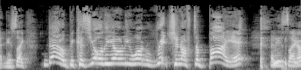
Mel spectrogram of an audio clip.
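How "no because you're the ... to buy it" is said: high, cheeky child imitation; mock street kid. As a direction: answer back like a little urchin. Voicing the boy answering Scrooge.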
